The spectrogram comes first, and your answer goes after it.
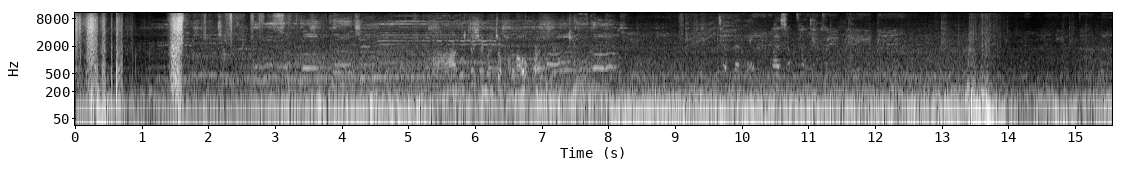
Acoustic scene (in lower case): car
